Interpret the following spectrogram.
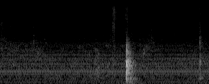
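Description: Tarot cards being set down on the table: one sharp tap about a second in, otherwise quiet room tone.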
